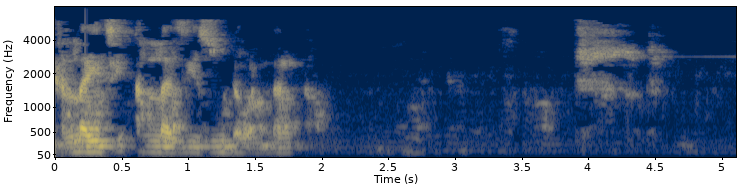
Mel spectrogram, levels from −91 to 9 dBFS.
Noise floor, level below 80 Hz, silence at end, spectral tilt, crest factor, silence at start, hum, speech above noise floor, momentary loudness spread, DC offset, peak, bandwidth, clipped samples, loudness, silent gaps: -64 dBFS; -62 dBFS; 0.55 s; -4.5 dB/octave; 22 dB; 0 s; none; 45 dB; 18 LU; under 0.1%; 0 dBFS; 6.4 kHz; under 0.1%; -20 LUFS; none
